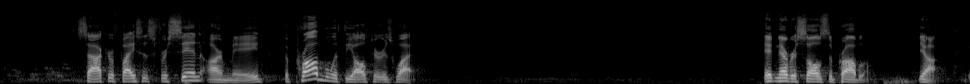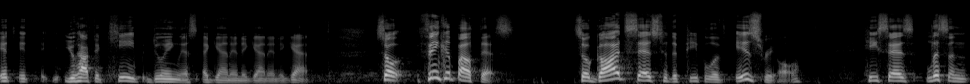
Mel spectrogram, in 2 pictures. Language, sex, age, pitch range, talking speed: English, male, 50-69, 120-180 Hz, 135 wpm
